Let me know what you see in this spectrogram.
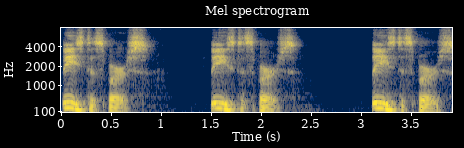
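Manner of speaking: hushed, even, automated computer voice. Game master voicing Mother over the airlock loudspeaker, Mother's automated computer voice. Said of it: "in her automated computer female voice".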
